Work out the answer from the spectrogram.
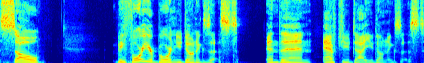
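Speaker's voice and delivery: ordinary talk, nothing marked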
